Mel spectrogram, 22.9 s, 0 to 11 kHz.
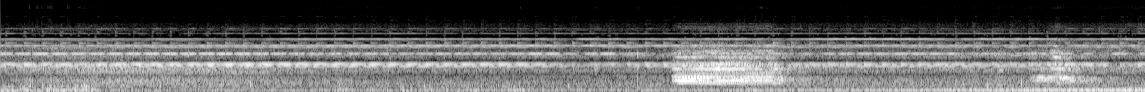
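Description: Northbound Amtrak Texas Eagle 22 rumbles past a crossing at Dittmar Road in Austin, Texas, with a steady rail roar and two loud horn blasts, the second one shorter.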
